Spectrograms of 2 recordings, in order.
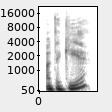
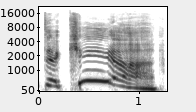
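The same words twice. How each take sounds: First: It sounds like a scared, questioning call into darkness. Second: It sounds like a warm greeting to an old friend.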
